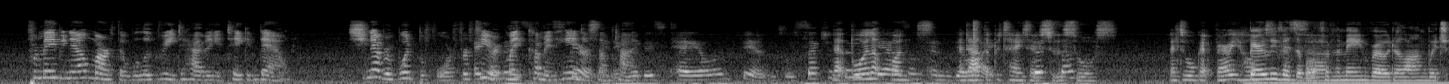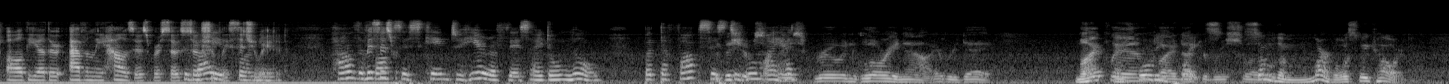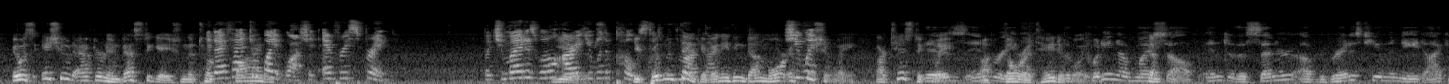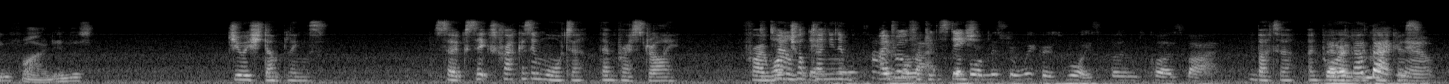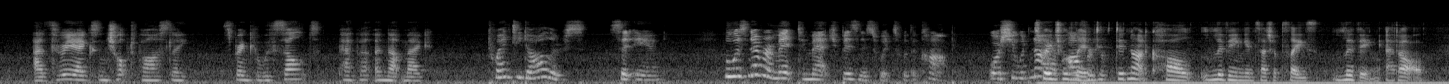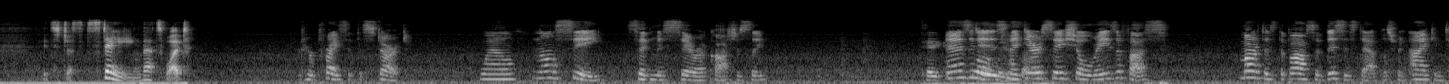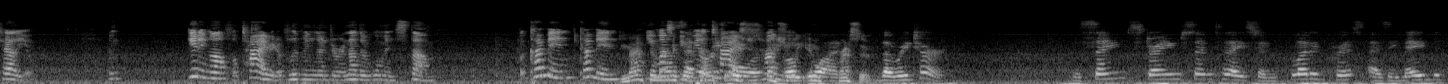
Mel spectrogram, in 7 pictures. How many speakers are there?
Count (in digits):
7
